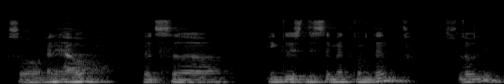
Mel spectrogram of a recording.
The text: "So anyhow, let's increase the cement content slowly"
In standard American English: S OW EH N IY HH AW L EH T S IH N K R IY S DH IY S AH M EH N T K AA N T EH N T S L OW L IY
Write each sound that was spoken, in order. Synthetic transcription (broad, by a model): S OW EH N IY HH AW L EH T S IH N K R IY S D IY S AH M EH T K AA N T EH N T S L OW L IY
